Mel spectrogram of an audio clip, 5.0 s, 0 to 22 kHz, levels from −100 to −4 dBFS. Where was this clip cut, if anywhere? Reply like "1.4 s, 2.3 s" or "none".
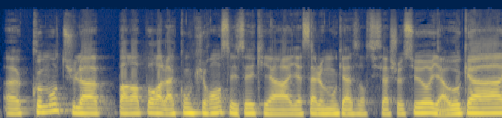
1.1 s, 2.4 s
